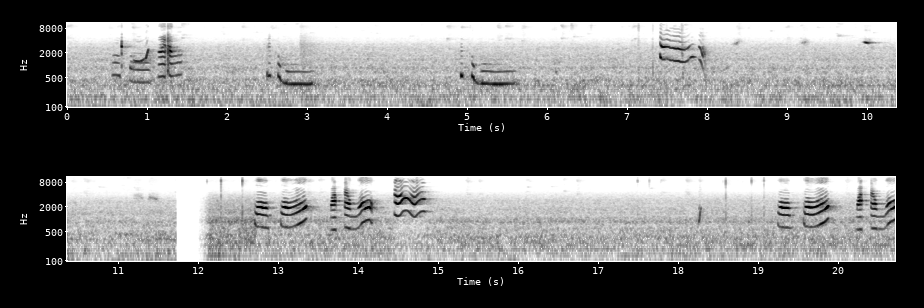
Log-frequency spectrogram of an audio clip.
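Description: A parrot squawks and chirps loudly close by.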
